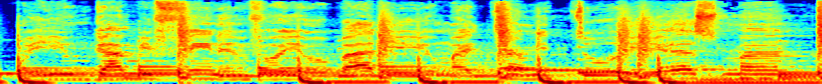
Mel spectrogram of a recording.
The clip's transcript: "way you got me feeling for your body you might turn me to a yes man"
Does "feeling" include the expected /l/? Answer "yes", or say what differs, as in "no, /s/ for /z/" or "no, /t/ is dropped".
no, /n/ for /l/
